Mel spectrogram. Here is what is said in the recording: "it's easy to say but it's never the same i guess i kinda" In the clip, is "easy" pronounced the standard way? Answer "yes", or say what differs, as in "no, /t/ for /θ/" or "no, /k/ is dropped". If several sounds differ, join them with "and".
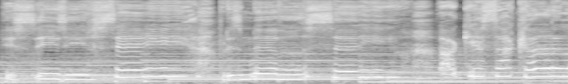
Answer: yes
